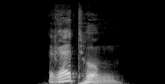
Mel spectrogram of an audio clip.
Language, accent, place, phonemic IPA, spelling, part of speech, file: German, Germany, Berlin, /ˈʁɛtʊŋ/, Rettung, noun, De-Rettung.ogg
- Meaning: 1. rescue 2. rescue service; emergency service 3. ambulance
